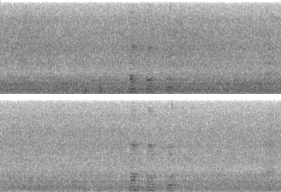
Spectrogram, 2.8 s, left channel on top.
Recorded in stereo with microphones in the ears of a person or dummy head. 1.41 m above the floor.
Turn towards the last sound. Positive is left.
turn(degrees=40)  # may be behind; listen again after turning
